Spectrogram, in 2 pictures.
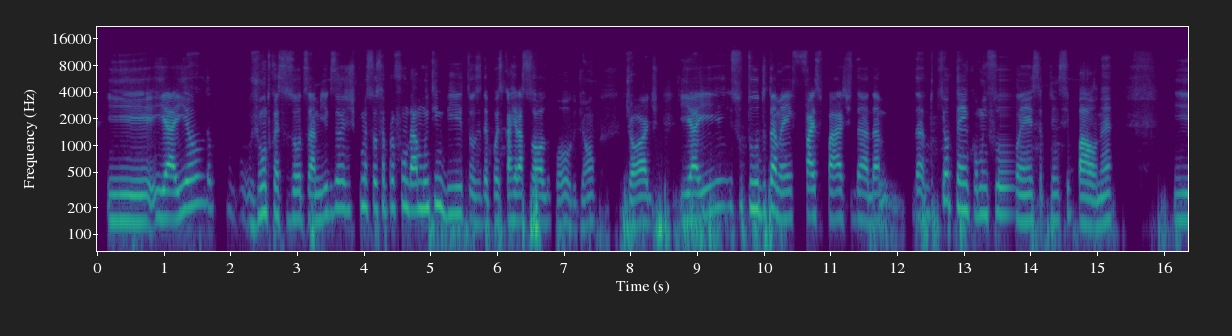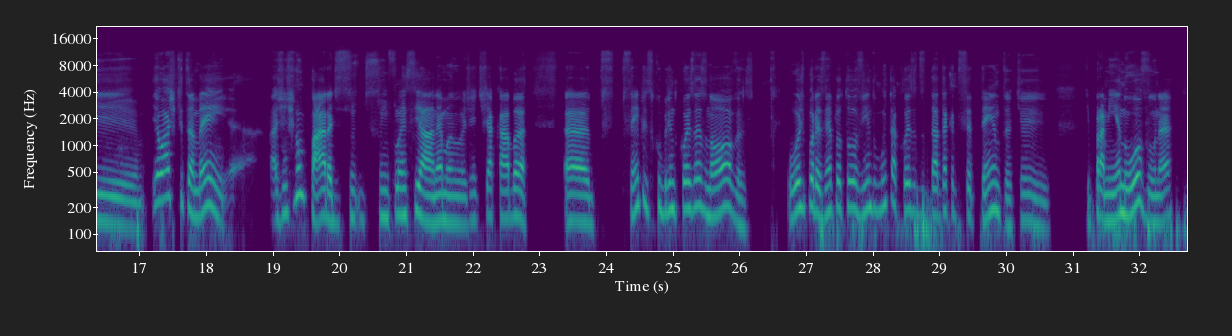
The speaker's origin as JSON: {"language": "Portuguese", "town": "Pouso Alegre", "region": "Minas Gerais", "country": "Brazil", "said": "eu sou mineiro, eu nasci em Pouso Alegre, sul de Minas Gerais"}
